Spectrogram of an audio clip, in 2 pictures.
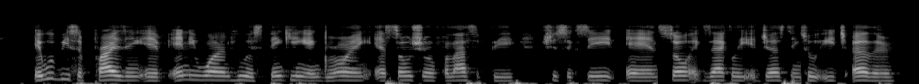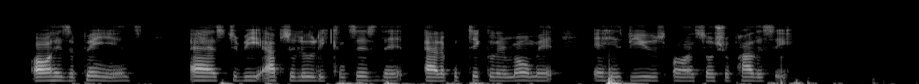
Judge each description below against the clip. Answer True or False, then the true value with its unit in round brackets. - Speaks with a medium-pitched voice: True (180 Hz)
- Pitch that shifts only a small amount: True (1.6 semitones)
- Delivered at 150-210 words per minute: False (135 wpm)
